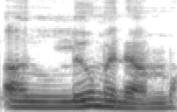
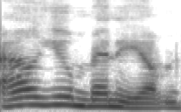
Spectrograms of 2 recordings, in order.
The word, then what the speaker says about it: aluminium: as tce or maybe aluminum or aluminium depending on you know how you say it I I wouldn't go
